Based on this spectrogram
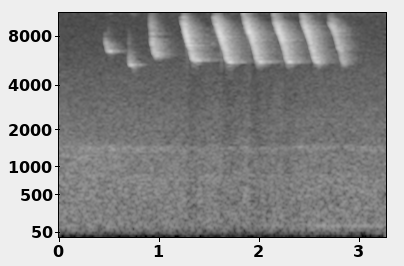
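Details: Saffron-billed sparrow (Arremon flavirostris) song, in Brazilian forest interior: two thin, very high introductory notes, then five louder, sharply downslurred sibilant notes at about three per second.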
